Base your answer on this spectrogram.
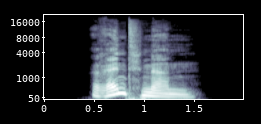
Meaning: dative plural of Rentner
- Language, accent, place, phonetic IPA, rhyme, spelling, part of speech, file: German, Germany, Berlin, [ˈʁɛntnɐn], -ɛntnɐn, Rentnern, noun, De-Rentnern.ogg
